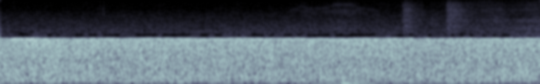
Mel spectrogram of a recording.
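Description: Dense, hissy static fills the receiver output, with any weak station completely buried under impulse noise.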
